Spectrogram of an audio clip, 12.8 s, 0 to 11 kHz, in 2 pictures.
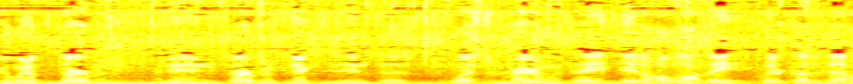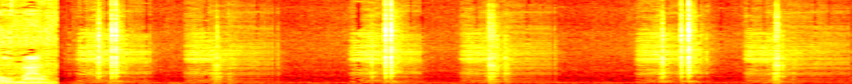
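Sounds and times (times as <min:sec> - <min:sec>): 
speech: 0:00.0 - 0:06.8
wooden rocking chair creaking on a front porch: 0:06.8 - 0:12.7.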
